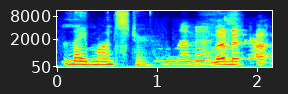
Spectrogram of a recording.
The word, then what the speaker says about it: Leominster: o double pronounce the m so it's it's pronounced leominster lay monster i said leominster yeah right i believe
